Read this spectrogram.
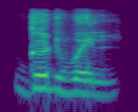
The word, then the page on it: goodwill: Indian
